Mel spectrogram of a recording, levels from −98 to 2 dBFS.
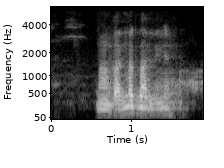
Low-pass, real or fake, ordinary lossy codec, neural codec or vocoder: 5.4 kHz; fake; Opus, 64 kbps; codec, 16 kHz in and 24 kHz out, 1.1 kbps, FireRedTTS-2 codec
